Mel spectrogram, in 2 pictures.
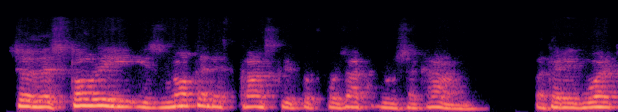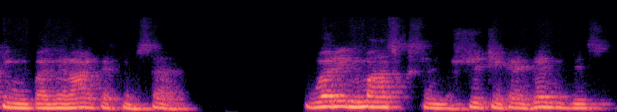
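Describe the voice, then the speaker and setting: A man delivering an academic talk in a fairly high voice, measured and stopping now and then to correct himself. The sound is thin and phone-like, with echo from a room. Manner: measured, with frequent hesitations and restarts. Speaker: academic panel speaker. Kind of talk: reading a prepared lecture. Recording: echoey room over a phone-like line.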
